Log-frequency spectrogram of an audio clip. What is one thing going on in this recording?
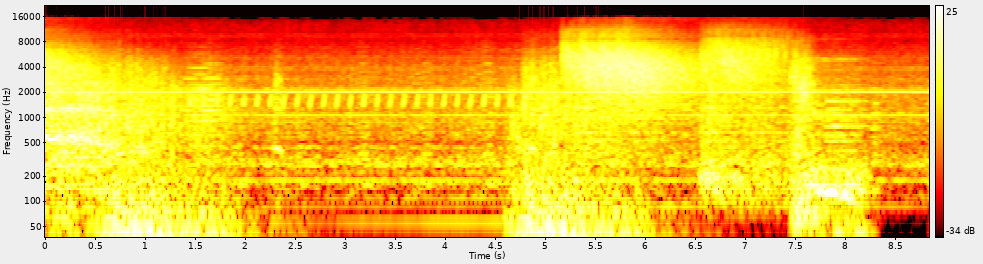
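Explosions boom and crackle loudly.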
